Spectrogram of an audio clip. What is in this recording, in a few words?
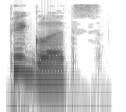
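"piglets", British English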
